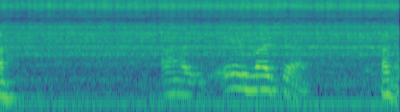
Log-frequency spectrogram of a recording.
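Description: A man's voice talking briefly, about midway through, over a steady mechanical background noise.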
